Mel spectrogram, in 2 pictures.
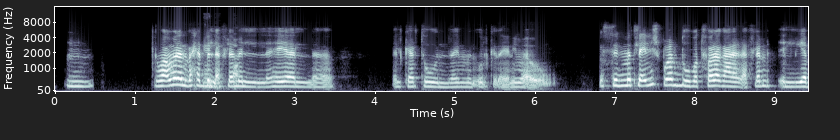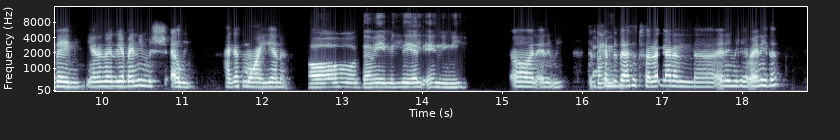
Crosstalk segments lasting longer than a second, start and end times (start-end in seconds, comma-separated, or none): none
